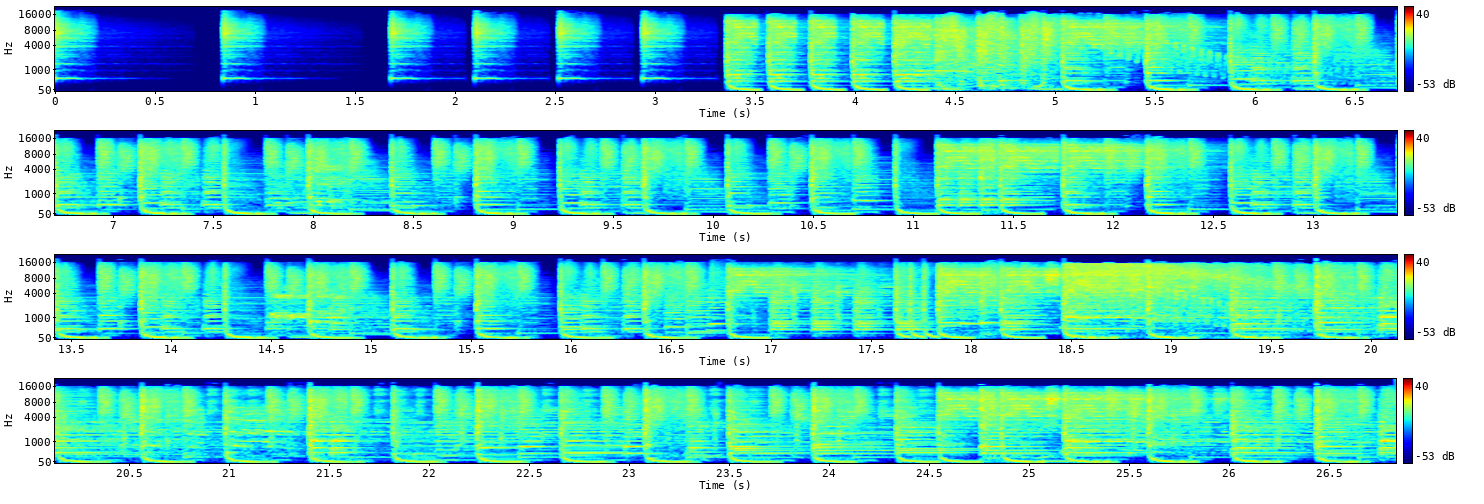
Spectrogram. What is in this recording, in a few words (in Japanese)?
ryoute ensou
